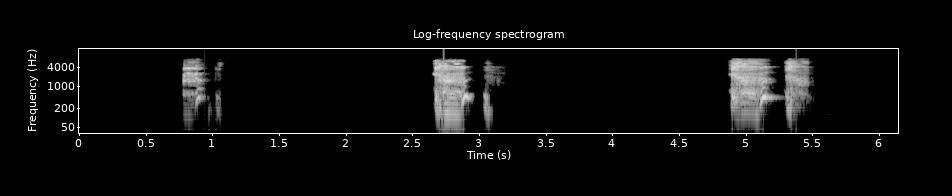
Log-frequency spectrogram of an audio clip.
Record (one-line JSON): {"three_cough_length": "6.1 s", "three_cough_amplitude": 28561, "three_cough_signal_mean_std_ratio": 0.31, "survey_phase": "beta (2021-08-13 to 2022-03-07)", "age": "18-44", "gender": "Female", "wearing_mask": "No", "symptom_cough_any": true, "symptom_new_continuous_cough": true, "symptom_runny_or_blocked_nose": true, "symptom_shortness_of_breath": true, "symptom_sore_throat": true, "symptom_fatigue": true, "symptom_headache": true, "symptom_onset": "4 days", "smoker_status": "Never smoked", "respiratory_condition_asthma": true, "respiratory_condition_other": false, "recruitment_source": "Test and Trace", "submission_delay": "1 day", "covid_test_result": "Positive", "covid_test_method": "ePCR"}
